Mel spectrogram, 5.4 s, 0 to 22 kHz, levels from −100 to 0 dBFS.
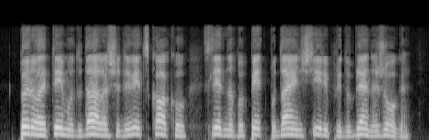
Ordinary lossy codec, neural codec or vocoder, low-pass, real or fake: AAC, 32 kbps; vocoder, 22.05 kHz, 80 mel bands, WaveNeXt; 9.9 kHz; fake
